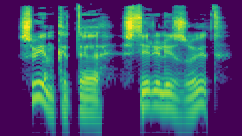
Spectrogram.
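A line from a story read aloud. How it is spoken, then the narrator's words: Dry objection. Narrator (Russian): сухо возразил Глен Бейтман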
